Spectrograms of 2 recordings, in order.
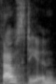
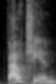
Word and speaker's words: Faucian: including the faucian bargain not the Faustian but fauci faucian bargain excuse me it's a hard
